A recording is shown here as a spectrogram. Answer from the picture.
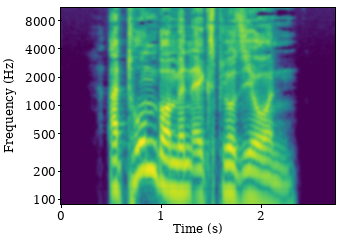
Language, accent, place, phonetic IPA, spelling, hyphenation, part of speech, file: German, Germany, Berlin, [aˈtoːmbɔmbn̩ʔɛksploˌzi̯oːn], Atombombenexplosion, Atom‧bom‧ben‧ex‧plo‧si‧on, noun, De-Atombombenexplosion.ogg
- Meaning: atomic bomb explosion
